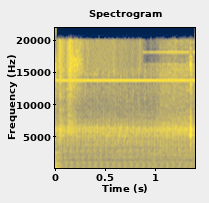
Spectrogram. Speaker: As you can hear, I have not turned off the water pump, so what it's now frantically doing is trying to refill the boiler back up again.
